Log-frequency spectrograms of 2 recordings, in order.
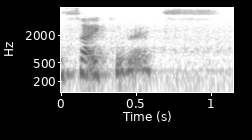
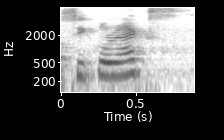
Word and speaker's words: Sycorax: Have you forgotten Sycorax? Or Sycorax? It's a proper noun, so either you pronounce it as Sycorax or Sycorax.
